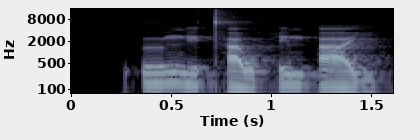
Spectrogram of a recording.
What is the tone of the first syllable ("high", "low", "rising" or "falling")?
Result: rising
